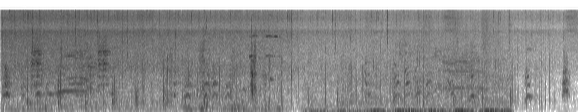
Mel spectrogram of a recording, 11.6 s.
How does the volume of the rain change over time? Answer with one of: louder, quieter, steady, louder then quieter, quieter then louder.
quieter.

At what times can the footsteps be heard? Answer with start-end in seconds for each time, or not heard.
0.4-10.2.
